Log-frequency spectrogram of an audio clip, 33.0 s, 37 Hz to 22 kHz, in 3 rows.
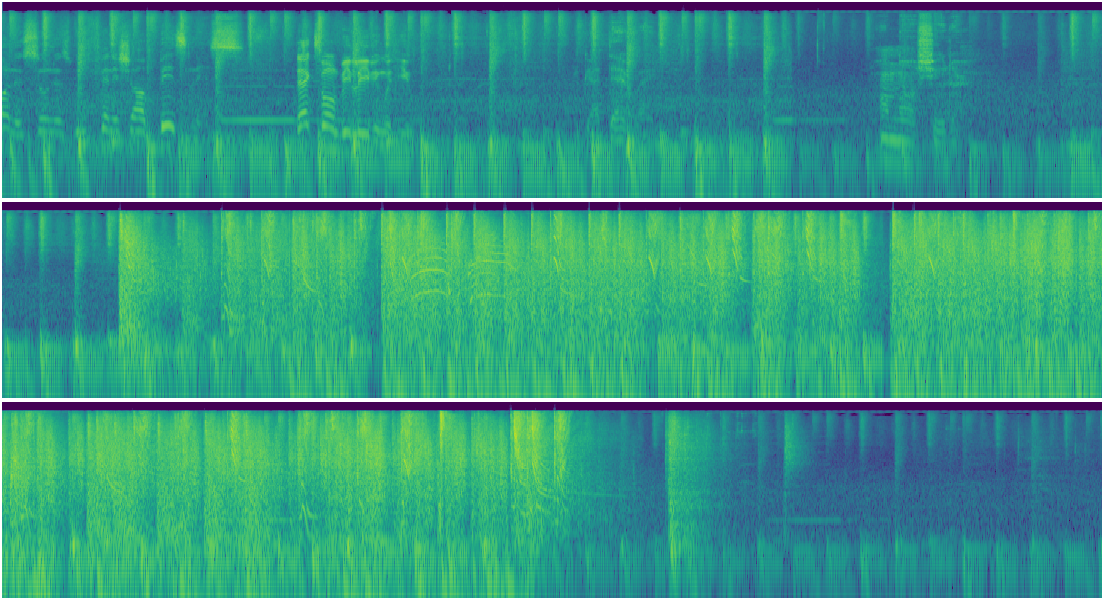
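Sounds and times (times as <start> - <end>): rapid handgun shots: 12.2 - 29.1.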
